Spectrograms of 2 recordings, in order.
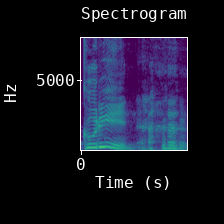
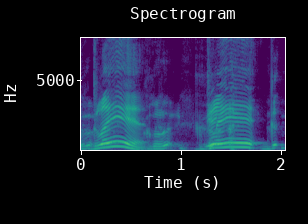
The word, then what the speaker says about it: Glenn: Green. Green? No, Glenn. Glenn. And the reason is because in Asian languages, there is no distinct variation between the L and the R phoneme.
